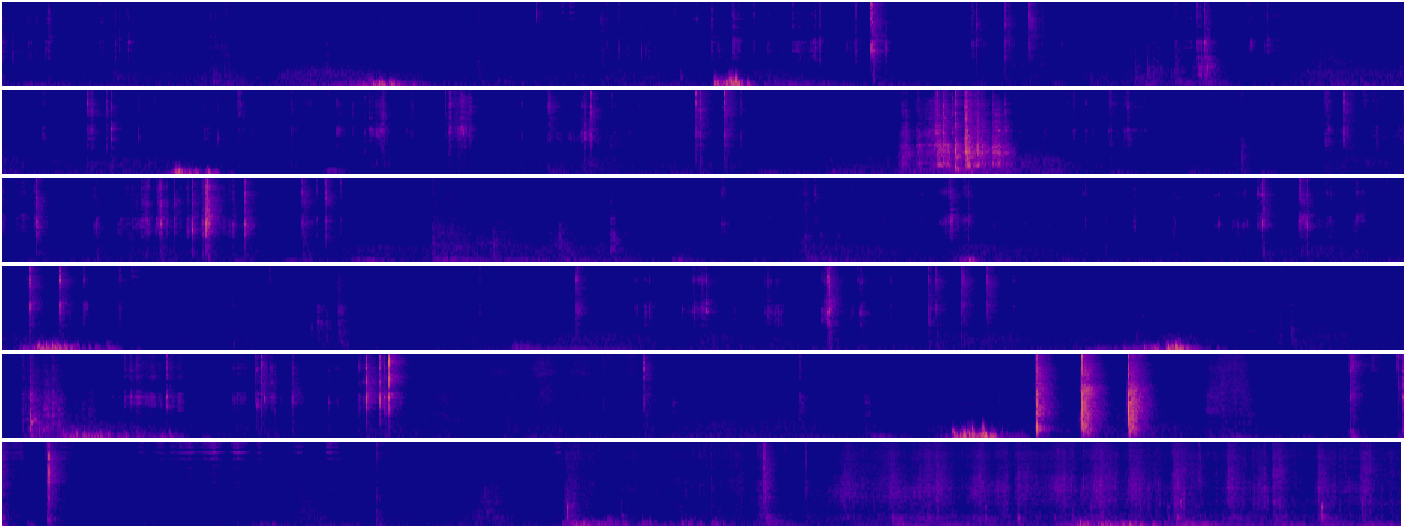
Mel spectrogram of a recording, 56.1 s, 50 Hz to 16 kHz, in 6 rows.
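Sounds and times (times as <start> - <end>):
plastic clicks and crinkles: 0.0 - 1.6, 3.2 - 8.6, 9.5 - 21.2, 22.6 - 29.0, 29.6 - 34.9, 37.5 - 40.2
packaging rustling: 52.0 - 56.0.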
